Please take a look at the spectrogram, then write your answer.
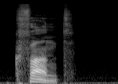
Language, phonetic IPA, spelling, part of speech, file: Polish, [kfãnt], kwant, noun, Pl-kwant.ogg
